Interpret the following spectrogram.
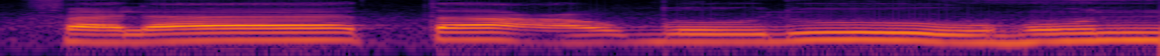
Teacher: زبان کی جو بائیں کروٹ ہے اس کو آپ نے اوپر والی جو داڑیں ہیں ان کے ساتھ جب لگائیں گے تو صحیح طرح سے ادا ہوگا ضاد اپنے مخرج سے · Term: ضاد کا مخرج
